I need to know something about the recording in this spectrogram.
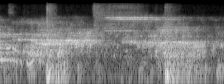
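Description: A basketball bounces on a wooden court.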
